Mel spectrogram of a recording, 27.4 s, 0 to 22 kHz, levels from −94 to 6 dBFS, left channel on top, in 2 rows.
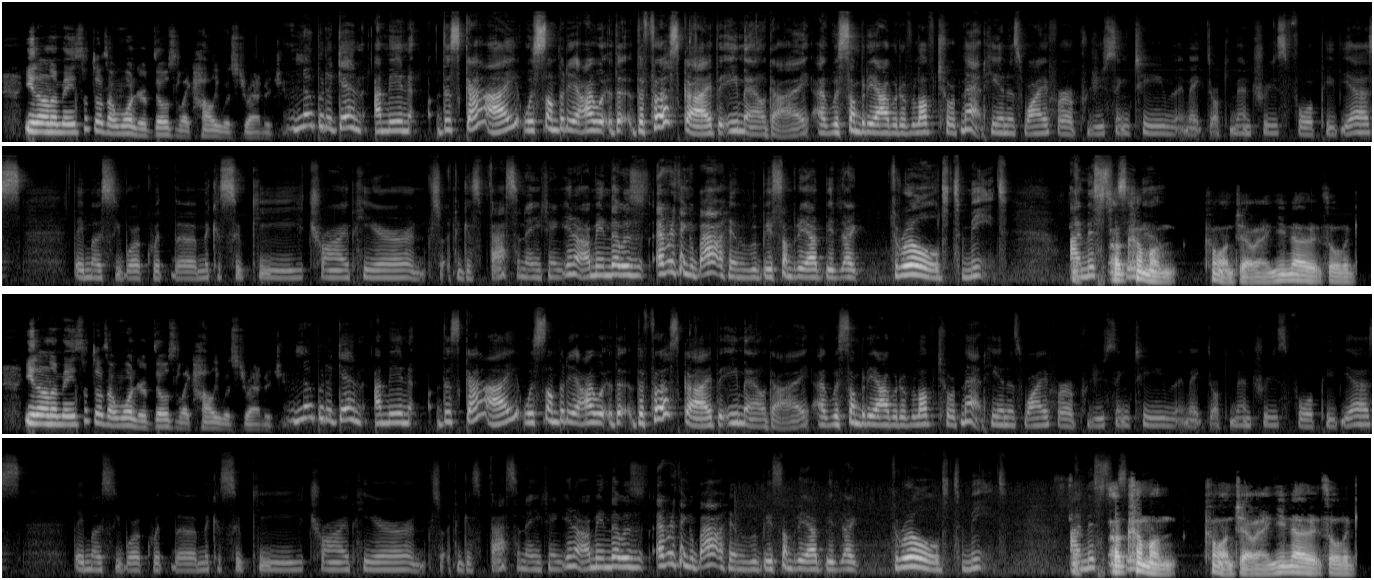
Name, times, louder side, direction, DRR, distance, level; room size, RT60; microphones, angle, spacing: voice 1, 0.0-2.6, left 1 dB, 5° left, 0.4 m, -32 dB
voice 2, 2.8-13.9 14.4-22.3 22.6-23.6 24.0-25.3, left 2 dB, 60° left, 5.2 m, -34 dB
voice 3, 24.8-25.4 25.7-27.3, right 2 dB, 60° right, 1.3 m, -26 dB
head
